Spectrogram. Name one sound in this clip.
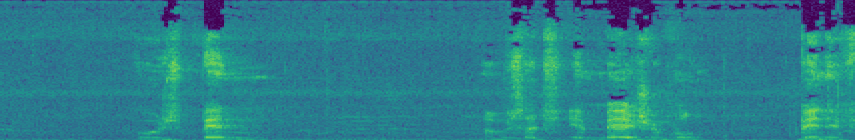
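An elderly man speaks slowly into a microphone over loudspeakers outdoors.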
